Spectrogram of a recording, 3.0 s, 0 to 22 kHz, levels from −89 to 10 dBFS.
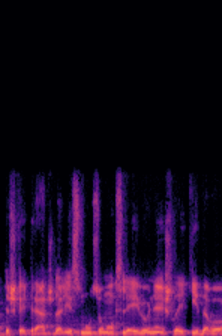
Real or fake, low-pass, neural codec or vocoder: real; 10.8 kHz; none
